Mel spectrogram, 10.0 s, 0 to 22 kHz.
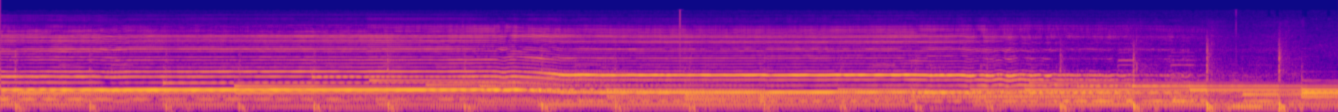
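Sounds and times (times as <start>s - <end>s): woman singing a long note: 0.0s - 9.3s
keyboards and bass: 0.0s - 10.0s
kick drum beating: 5.7s - 10.0s.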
